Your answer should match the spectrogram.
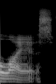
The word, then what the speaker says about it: Elias: party thanks for watching what was the actual pronunciation ariel elias yeah elias i thought i said elias i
